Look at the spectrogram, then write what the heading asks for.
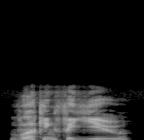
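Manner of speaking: slow, loud incredulous question; demanding. A narrator's reading. Malfoy challenging Hermione over his servant, slow loud demand. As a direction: demand it slowly, word by word. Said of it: "Mister Malfoy demanded".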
